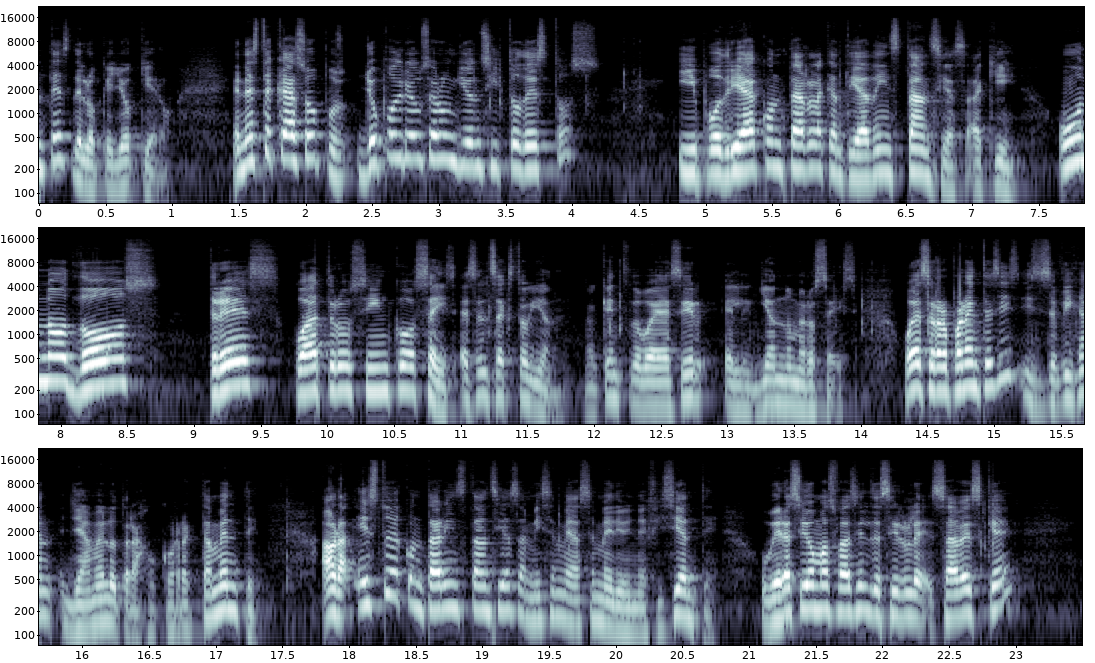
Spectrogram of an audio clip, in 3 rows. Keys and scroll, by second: 14.1 Return, 19.2 F2, 22.4 BackSpace.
